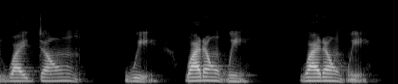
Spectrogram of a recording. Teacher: So I just don't push out that T.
